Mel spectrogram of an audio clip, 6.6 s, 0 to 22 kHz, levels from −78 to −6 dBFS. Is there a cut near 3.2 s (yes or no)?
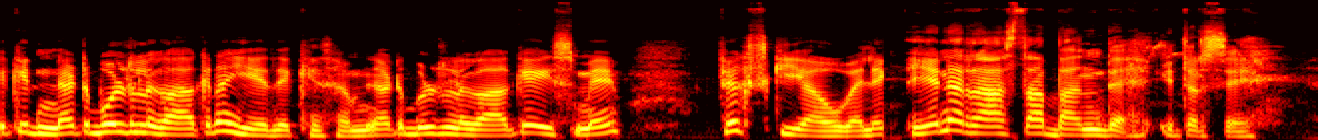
no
